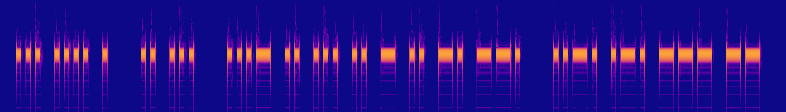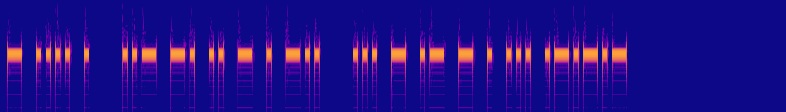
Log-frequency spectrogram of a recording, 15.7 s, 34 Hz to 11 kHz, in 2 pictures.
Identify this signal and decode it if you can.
Morse code, heard as a keyed tone, about 25 wpm, 700 Hz. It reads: SHE IS VISITING FROM THE UNITED STATES.
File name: practice / 25wpm / Sentences with 4-Word Phrases - 25wpm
